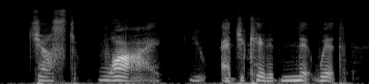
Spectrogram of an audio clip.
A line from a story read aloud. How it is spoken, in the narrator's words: snarled at himself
